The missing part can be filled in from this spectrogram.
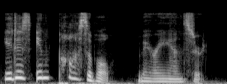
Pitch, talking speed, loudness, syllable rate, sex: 195 Hz, 130 wpm, -17 LUFS, 6.1 syllables/s, female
